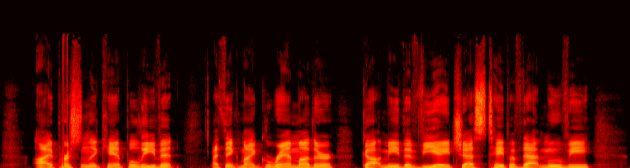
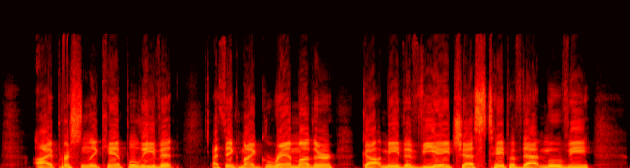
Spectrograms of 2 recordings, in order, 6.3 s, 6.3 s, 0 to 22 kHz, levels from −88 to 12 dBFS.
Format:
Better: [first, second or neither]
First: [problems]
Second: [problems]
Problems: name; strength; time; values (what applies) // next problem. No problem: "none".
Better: first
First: none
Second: distortion; slight; 10 dB below the speech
